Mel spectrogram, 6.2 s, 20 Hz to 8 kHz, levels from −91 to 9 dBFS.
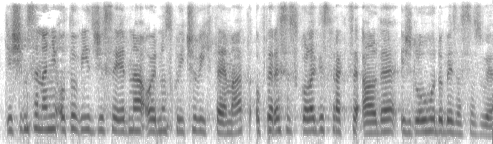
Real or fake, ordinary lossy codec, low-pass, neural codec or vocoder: real; Opus, 32 kbps; 7.2 kHz; none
